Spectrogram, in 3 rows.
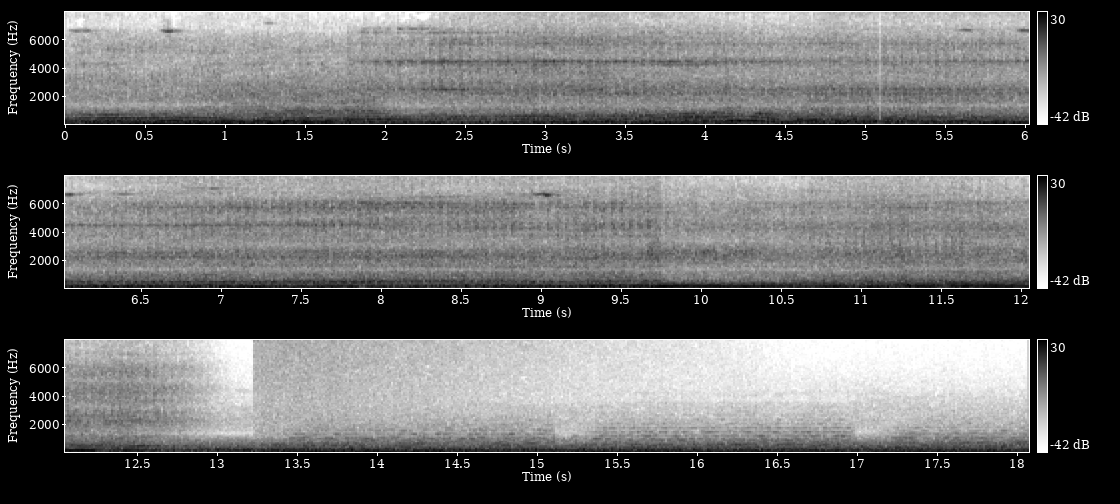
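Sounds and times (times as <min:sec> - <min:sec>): car engine throttle blips: 0:13.2 - 0:18.0.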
